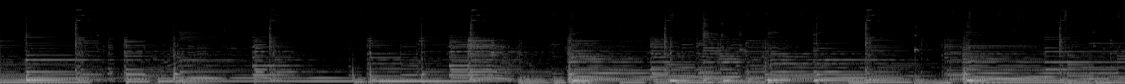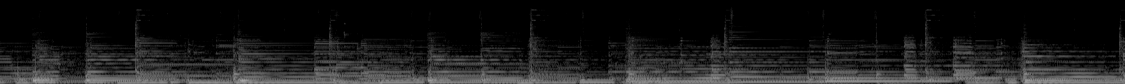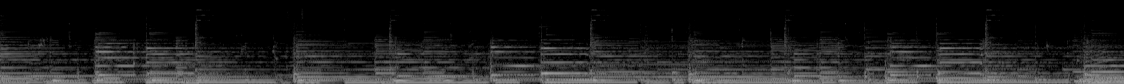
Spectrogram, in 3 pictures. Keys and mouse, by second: 2.0 click, 2.2 ctrl+shift+a, 2.5 click, 3.7 ctrl+shift+x, 3.8 click, 4.3 Escape, 5.1 ctrl+q, 5.3 click, 6.8 Escape, 6.9 click, 8.9 ctrl+1, 9.8 click, 10.0 ctrl+click, 10.4 click, 12.4 a, 12.6 click, 13.2 ctrl+1, 13.3 click, 14.7 ctrl+s, 15.0 click, 19.1 ctrl+click, 19.5 click, 25.6 click, 26.2 ctrl+1, 26.4 ctrl+q, 26.6 click, 26.8 ctrl+1, 26.9 click, 27.1 ctrl+x, 27.2 click, 28.0 ctrl+1, 31.3 click, 32.0 click, 32.1 right click, 32.5 click, 33.6 ctrl+e.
